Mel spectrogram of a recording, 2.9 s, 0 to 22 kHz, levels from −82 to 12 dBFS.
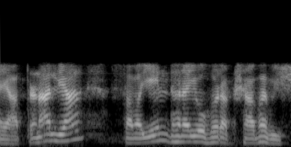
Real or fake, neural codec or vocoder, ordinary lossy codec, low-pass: fake; codec, 16 kHz, 6 kbps, DAC; Opus, 32 kbps; 3.6 kHz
